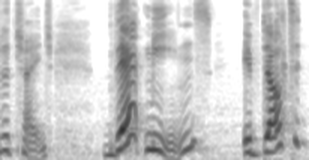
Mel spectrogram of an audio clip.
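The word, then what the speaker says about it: Δ: great sense number one that triangle is pronounced Delta and it means change in okay so that's what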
